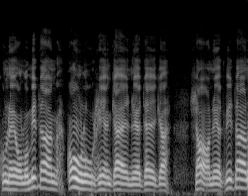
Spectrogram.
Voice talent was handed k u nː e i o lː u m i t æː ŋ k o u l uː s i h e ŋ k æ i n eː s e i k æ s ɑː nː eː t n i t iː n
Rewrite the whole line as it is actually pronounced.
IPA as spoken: k u n e i o lː u m i t æː ŋ k o u l uː s i h e ŋ k æ i n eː t e i k æ s ɑː n eː t m i t æː n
